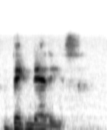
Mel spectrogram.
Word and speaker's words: vignettes: I think that's pronounced vignettes. Just so we're clear, I want to make sure we get that right.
